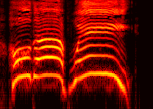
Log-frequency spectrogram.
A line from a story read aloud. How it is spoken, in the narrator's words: Marcus was catching up to Sal, yelling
